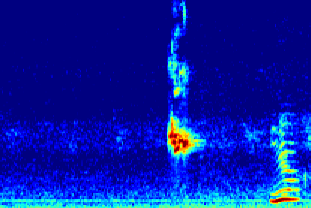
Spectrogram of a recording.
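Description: A small pet parrot gives one short, high chirp about a second in.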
